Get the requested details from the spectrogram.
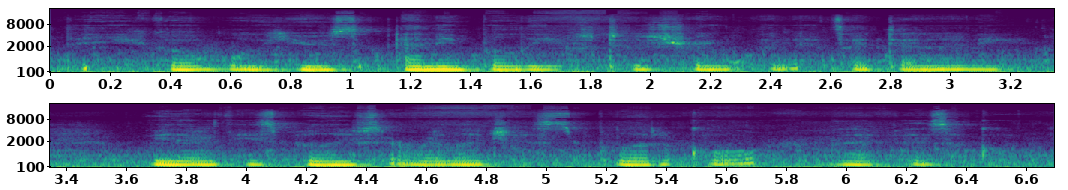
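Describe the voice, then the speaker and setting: Soft-spoken and calm in tone, the voice moves at a fairly quick pace against noticeable background noise. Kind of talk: soft-spoken ASMR audiobook reading. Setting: lofi ASMR recording. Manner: soft-spoken, calm.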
